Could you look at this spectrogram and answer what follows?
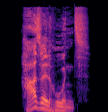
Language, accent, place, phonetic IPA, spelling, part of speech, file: German, Germany, Berlin, [ˈhaːzl̩ˌhuːns], Haselhuhns, noun, De-Haselhuhns.ogg
- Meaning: genitive of Haselhuhn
